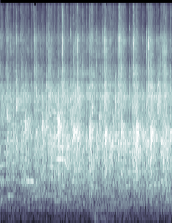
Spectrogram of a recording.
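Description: An audience applauds for Jesus, a dense, steady wash of many hands clapping at full volume without pause, with faint voices mingled into the noise.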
